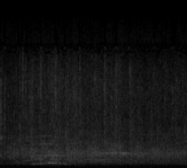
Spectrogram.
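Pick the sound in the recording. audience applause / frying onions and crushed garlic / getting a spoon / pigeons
audience applause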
